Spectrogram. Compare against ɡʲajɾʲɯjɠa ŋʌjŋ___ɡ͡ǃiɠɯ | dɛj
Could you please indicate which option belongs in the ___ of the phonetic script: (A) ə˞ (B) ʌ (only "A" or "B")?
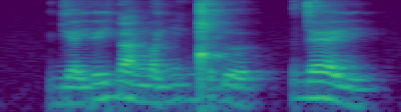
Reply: B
